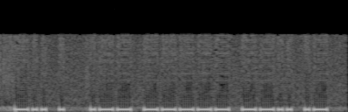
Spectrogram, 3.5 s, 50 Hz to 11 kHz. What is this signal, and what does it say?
Morse code, heard as a keyed tone, about 27 wpm, 330 Hz. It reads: DE W0ZA
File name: CW / 2008-ss-cw-k5tr-op-n5rz -02:00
